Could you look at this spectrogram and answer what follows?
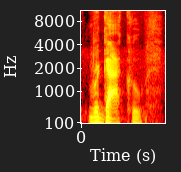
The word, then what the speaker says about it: Rigaku: He is currently the Global Director of Counter-Narcotics Partnerships at Rigaku Analytical Devices. Did I say that right? Close enough? – Rigaku. – Yeah, accent on the wrong syllable.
